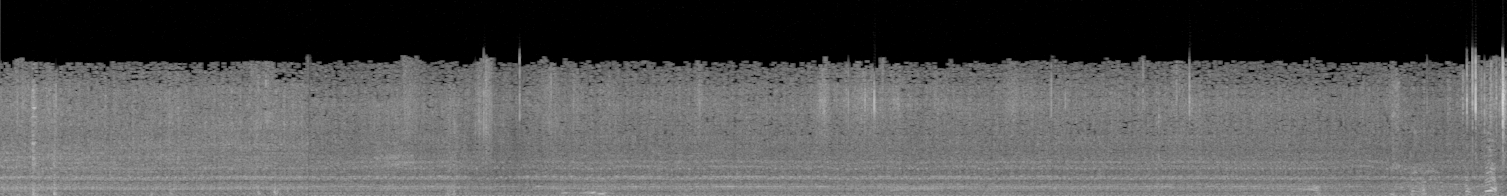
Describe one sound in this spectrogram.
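A machine's engine idles with a steady, low rumble.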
